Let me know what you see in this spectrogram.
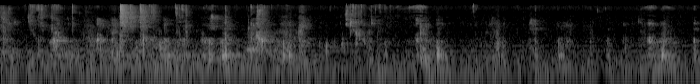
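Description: Quiet eating sounds: chewing with small wet lip smacks and mouth clicks as baked fish is eaten by hand.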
